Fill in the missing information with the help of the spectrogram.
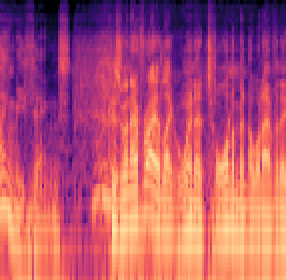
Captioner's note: chuckling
